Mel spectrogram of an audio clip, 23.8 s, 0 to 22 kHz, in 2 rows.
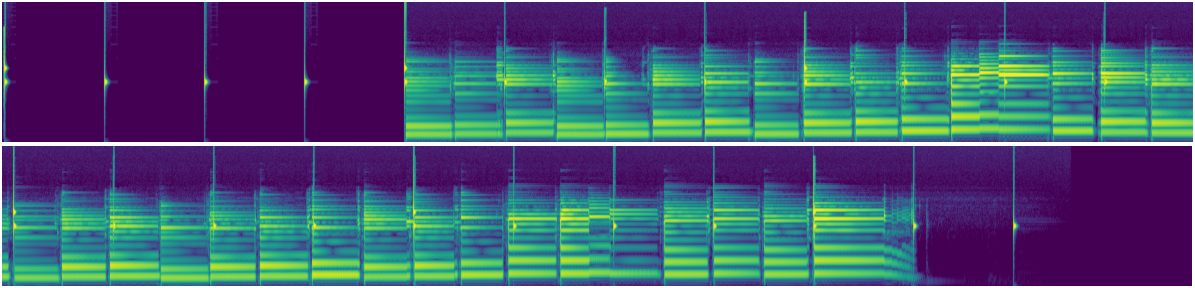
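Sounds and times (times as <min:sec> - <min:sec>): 
guitar: 0:04.0 - 0:21.3.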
